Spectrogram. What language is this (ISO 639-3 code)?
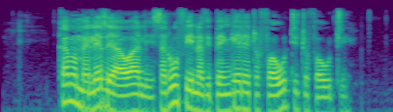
swa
